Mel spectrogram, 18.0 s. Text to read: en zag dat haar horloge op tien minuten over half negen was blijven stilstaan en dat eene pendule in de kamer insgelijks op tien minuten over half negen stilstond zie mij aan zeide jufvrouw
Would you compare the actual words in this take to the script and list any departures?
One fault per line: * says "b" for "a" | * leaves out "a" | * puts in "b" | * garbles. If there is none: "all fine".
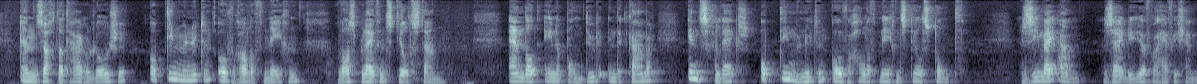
all fine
